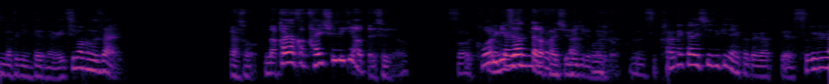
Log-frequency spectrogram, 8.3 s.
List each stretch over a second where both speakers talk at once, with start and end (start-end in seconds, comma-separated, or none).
4.8-6.3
